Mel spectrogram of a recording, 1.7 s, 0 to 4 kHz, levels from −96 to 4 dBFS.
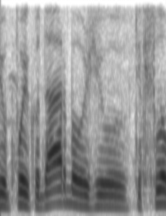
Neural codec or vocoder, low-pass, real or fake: none; 3.6 kHz; real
